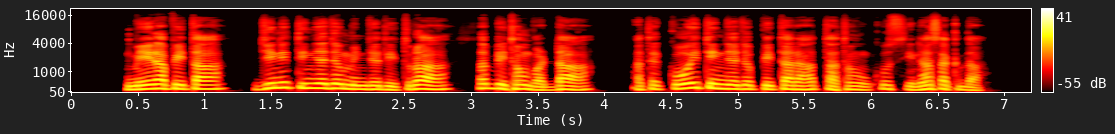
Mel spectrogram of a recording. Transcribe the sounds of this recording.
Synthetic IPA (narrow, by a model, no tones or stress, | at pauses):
meːɾap̬ɪt̪a | d͡ʒɪnit̪ɪ̃jãd͡ʒomɪ̃nd͡ʒod̪ʱɪt̪ʊɾasɐbit̪ʰɐũbʱɐɖa | ɐt̪ɛkoːit̪ɪ̃jãd͡ʒopɪt̪aɾɛɦɐt̪ʰːat̪ʰɐũkʰʊsinasɐkd̪aː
